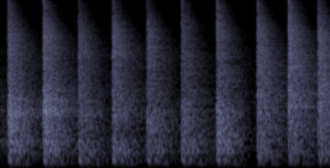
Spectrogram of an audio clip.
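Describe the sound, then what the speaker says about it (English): Lama Rinchen hammers the metal edges of a lotus statue base, about nine evenly spaced ringing strikes in a steady rhythm, each decaying before the next, close and clear with no talk. "Lama Rinchen is personally hammering the edges of the lotus."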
